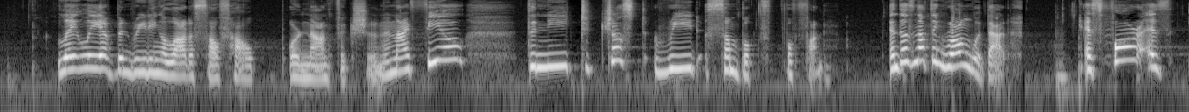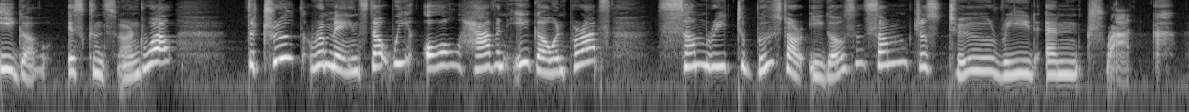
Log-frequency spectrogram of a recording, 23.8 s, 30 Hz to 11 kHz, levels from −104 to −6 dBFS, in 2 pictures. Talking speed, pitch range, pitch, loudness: 150 wpm, 255-360 Hz, 305 Hz, -27 LUFS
